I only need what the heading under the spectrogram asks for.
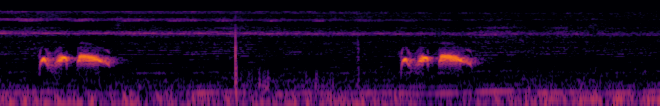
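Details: Spotted dove giving two low coo phrases in the thổ sấm style, roughly five seconds apart, each a pair of quick notes leading into a longer mellow coo; one sharp click between them.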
